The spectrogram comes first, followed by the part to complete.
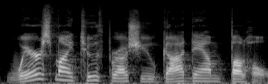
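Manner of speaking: shrill, loud mock screaming. Retelling a phone call where a wife screams at her husband: imitating someone screaming. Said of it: "his wife is screaming at him".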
